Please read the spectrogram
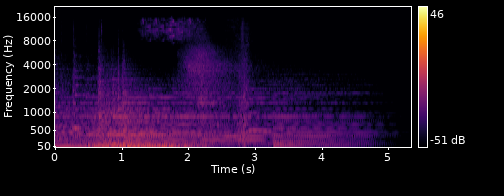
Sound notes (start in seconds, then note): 0.0 upbeat music; 1.6 air whooshing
